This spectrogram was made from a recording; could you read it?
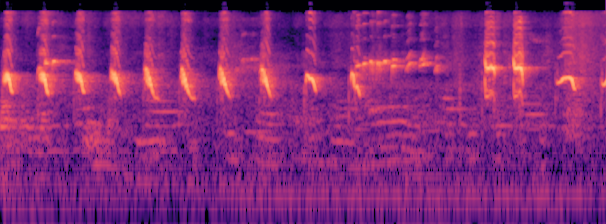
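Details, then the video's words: Greater green leafbird singing vigorously: loud, sharply descending chirps repeated about every quarter second, breaking into a higher fluttering warble and a few final strong notes. "BURUNG CUCAK IJO GROPYOKAN GACOR"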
